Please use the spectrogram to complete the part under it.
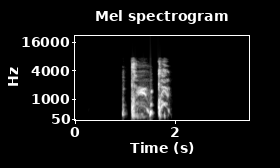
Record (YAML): cough_length: 3.5 s
cough_amplitude: 30054
cough_signal_mean_std_ratio: 0.31
survey_phase: beta (2021-08-13 to 2022-03-07)
age: 18-44
gender: Female
wearing_mask: 'No'
symptom_headache: true
smoker_status: Never smoked
respiratory_condition_asthma: false
respiratory_condition_other: false
recruitment_source: REACT
submission_delay: 0 days
covid_test_result: Negative
covid_test_method: RT-qPCR
influenza_a_test_result: Negative
influenza_b_test_result: Negative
